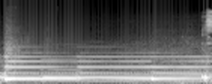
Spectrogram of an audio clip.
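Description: Piano accompaniment playing a slow ballad: a chord struck at the start rings on, with the notes shifting a few times underneath.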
